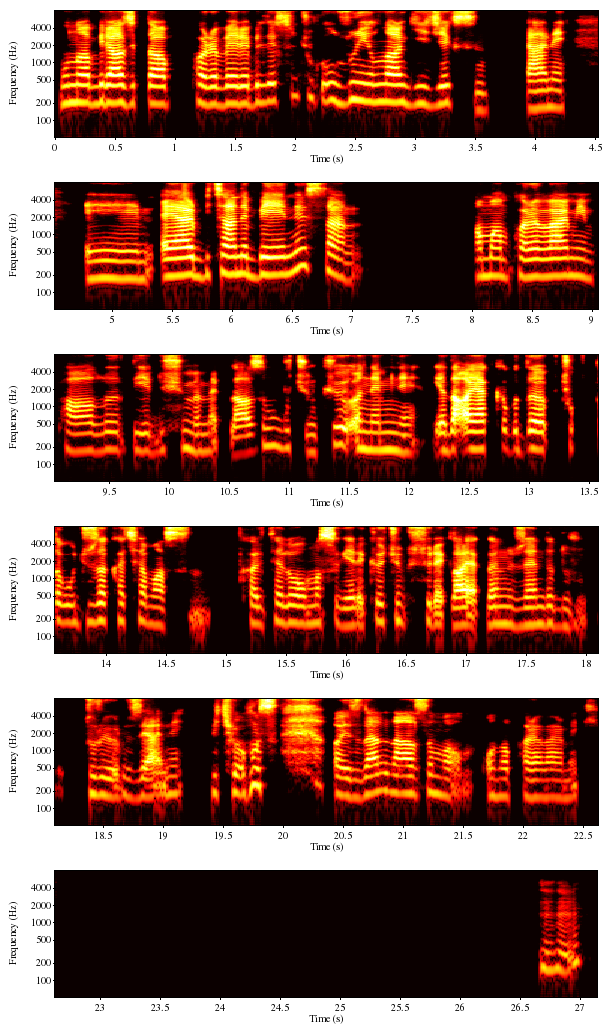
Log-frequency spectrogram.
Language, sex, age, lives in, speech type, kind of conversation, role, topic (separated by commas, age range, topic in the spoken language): Turkish, female, 35-39, Greece, conversation, podcast, guest, Uygun bir bütçeyle nasıl şık görünebilirsiniz?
